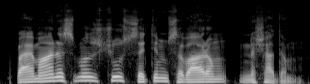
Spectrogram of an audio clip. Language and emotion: Kashmiri, neutral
